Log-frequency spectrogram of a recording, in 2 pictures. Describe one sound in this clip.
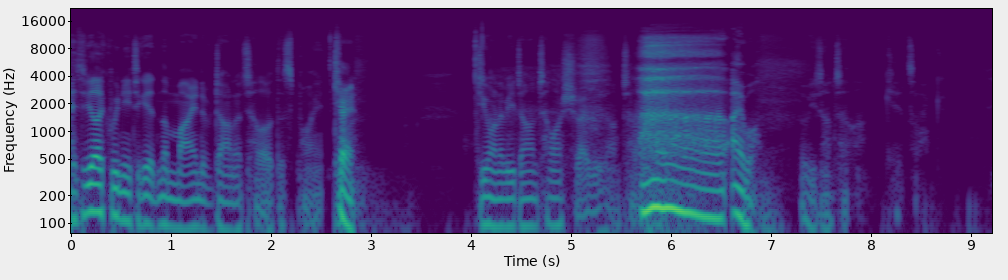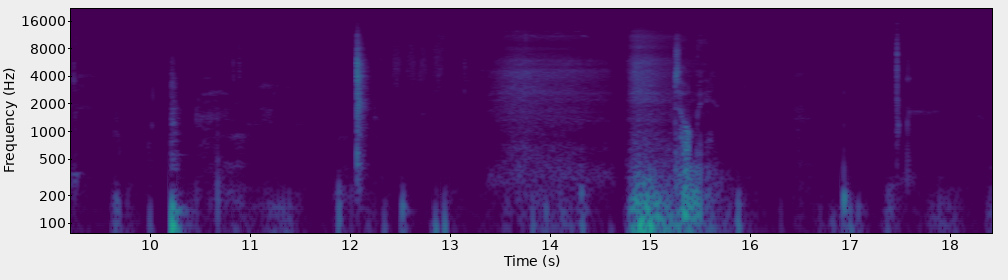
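A second man talks and laughs into a close microphone.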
